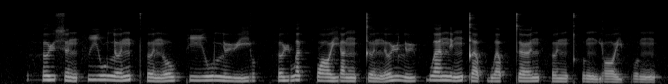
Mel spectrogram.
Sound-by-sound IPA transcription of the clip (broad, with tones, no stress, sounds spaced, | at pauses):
h ɵ˧ ɥ s ɵ˨˩ n f iː˧ w l ɵ˨˥ n pʰ ɵ˨˩ n o˧ w k iː˨˧ w l yː˨˩ j ʊ˧ k̚ h ɵ˧ ɥ w ɐ˥ k̚ p ɔː˨ j ɐ˨ ŋ t̪ ɵ˨˩ n ɵ˥ ɥ l yː˨˥ p̚ w ɐ˥ n ɪ˨˥ ŋ t̪ ɐ˨ p̚ w ɐ˨˥ p̚ t̪ œː˨˧ n h ɵ˨ n kʰ ʊ˨˩ ŋ j ɔː˨˩ j p ʊ˨˩ ŋ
